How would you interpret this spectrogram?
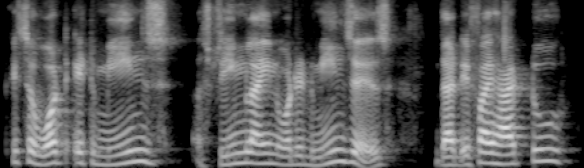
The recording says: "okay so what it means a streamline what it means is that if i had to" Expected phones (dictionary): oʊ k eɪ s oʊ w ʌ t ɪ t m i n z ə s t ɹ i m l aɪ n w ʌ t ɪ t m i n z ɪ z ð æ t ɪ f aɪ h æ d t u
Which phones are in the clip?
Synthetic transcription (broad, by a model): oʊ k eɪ s oʊ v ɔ t ɪ t m i n z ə s t ɹ i m l aɪ n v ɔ t ɪ t m i n z ɪ z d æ t ɪ f aɪ h æ d t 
